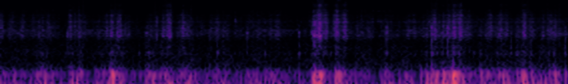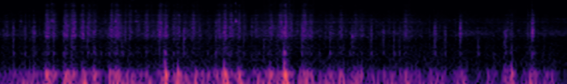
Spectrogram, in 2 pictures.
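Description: Mountain bike descending a dirt singletrack at speed: a constant clatter of the bike rattling over bumps and its tyres on leaf-covered dirt, over a low rumble of wind and vibration on the bike-mounted camera.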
